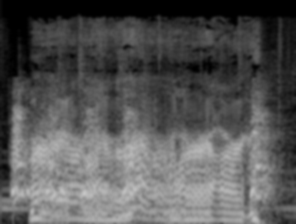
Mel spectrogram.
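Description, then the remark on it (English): A man leaning against a wall growls like a dog to scare off a creature inside the wall, in one sustained, rumbling burst of about two and a half seconds, loud, with a rough wavering tone and no other sounds around it. “… leans up to the wall and starts growling like a dog to trick this thing”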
